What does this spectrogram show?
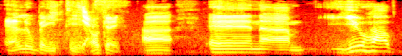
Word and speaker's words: Illumishade: I hope I'm pronouncing it correctly. Elvati. Illumishade.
